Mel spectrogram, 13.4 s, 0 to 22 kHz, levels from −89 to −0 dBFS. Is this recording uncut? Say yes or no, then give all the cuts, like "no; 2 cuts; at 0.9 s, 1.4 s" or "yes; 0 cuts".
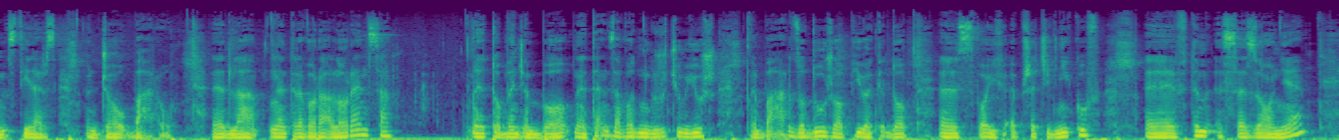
no; 1 cut; at 5.2 s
